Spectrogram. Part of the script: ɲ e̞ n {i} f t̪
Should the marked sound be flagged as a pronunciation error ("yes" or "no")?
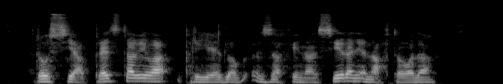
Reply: yes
